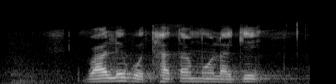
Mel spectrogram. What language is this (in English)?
Northern Sotho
